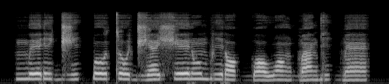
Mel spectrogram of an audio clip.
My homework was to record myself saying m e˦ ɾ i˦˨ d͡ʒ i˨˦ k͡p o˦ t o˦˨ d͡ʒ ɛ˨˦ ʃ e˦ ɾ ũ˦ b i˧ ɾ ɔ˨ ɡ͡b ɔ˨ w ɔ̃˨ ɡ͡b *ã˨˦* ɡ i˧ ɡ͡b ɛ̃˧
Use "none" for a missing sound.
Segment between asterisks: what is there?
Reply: ã˨˦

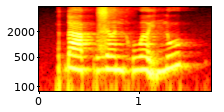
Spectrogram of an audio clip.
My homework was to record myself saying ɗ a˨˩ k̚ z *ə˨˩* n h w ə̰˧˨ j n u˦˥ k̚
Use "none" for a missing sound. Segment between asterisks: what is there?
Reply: ə˨˩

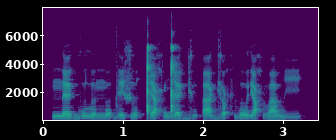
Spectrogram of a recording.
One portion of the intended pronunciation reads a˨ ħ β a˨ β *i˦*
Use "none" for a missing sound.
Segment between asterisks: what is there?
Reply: i˦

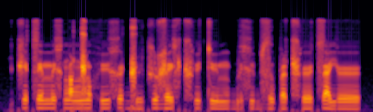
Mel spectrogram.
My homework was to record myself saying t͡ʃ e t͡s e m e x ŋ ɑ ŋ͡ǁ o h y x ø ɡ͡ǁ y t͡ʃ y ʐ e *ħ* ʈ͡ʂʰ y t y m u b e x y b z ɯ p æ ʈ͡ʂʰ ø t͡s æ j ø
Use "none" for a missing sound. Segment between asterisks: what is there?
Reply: x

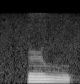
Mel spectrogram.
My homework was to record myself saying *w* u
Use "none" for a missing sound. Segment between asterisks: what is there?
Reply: ɹ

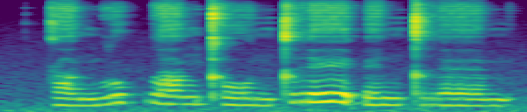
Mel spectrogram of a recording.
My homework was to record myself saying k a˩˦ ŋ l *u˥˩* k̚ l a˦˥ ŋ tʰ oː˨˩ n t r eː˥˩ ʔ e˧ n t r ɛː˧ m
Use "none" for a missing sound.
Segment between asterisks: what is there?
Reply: u˥˩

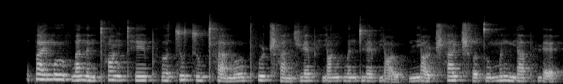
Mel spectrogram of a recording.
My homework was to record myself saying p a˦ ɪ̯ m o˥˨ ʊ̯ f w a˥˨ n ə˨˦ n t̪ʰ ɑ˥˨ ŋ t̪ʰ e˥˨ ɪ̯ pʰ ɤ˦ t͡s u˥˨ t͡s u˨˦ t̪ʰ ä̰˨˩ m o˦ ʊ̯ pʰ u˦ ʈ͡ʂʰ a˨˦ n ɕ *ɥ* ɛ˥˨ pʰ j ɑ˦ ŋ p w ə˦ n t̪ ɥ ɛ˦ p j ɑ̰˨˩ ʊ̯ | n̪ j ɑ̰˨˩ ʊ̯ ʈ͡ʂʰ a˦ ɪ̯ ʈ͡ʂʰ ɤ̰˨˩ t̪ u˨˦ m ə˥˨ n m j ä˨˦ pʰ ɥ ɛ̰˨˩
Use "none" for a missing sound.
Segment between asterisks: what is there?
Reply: ɥ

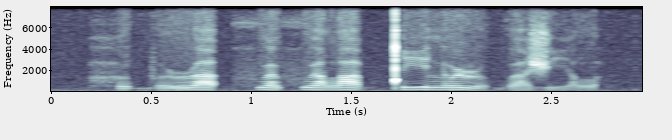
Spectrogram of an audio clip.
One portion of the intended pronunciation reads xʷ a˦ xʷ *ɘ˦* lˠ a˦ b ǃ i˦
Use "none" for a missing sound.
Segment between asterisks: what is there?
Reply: ɛ˦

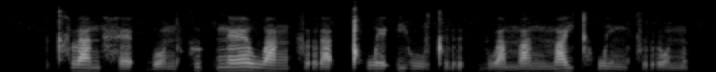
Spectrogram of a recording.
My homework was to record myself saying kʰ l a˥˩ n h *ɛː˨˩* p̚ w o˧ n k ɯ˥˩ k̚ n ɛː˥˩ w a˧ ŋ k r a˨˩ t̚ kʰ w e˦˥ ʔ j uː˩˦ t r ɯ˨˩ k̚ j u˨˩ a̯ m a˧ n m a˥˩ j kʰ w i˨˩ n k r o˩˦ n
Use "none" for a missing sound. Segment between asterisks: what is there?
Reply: ɛː˨˩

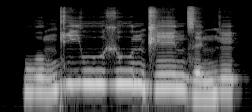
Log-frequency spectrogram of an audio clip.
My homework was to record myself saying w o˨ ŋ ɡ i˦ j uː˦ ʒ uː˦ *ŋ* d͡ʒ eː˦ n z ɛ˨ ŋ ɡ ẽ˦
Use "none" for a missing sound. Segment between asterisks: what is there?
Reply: n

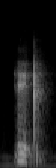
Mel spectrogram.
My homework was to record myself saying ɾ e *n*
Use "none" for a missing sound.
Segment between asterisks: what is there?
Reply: t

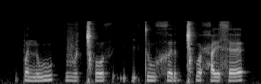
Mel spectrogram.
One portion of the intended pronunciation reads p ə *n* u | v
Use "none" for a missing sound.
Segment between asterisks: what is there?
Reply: n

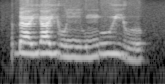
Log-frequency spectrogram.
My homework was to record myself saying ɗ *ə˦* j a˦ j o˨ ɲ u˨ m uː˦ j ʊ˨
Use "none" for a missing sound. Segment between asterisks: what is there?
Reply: a˦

